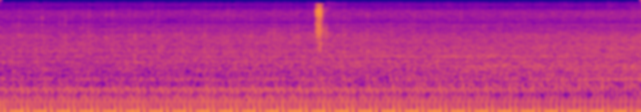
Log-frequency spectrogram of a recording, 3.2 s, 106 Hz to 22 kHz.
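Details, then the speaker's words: Subaru EJ20 swapped into a front-wheel-drive car, now fuel-injected and dyno-tuned to about 60 kW at the wheels, driving at steady speed: deep, even exhaust pulse with no knocks, misses or rattles; normal, smooth running. "it's fun to drive the engine is so smooth I could probably balance a coin on [Applause] it"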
